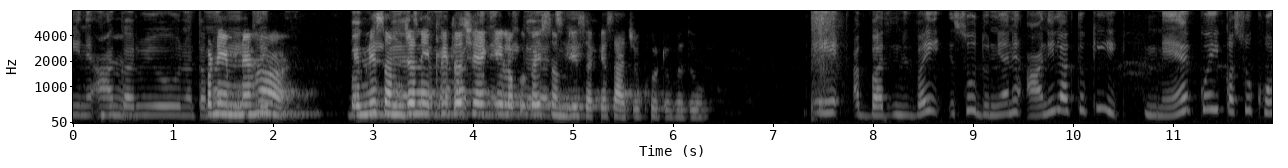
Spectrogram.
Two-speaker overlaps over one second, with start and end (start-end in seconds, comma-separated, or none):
2.9-5.0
